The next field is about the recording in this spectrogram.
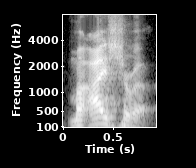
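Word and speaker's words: מעשר: 8 through1 means tempt in the Hebrew it's pronounced Maisha 10% of every penny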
